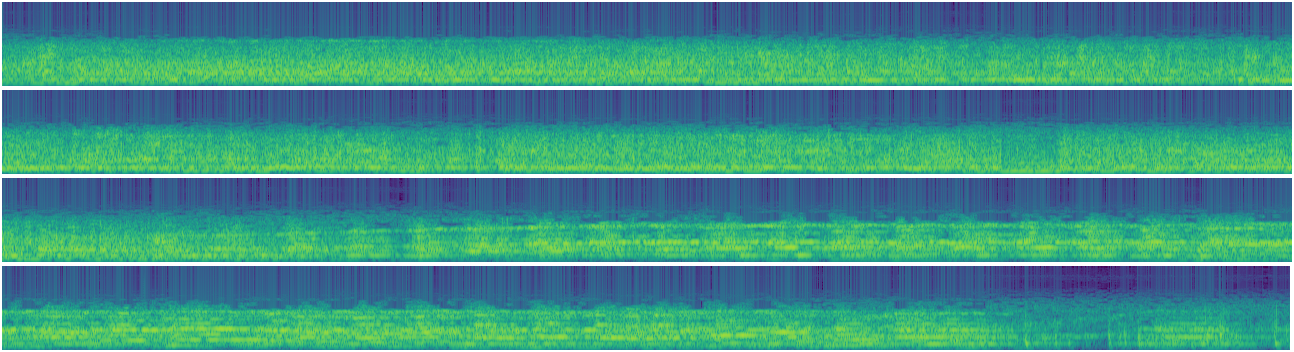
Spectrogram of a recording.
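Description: A runaway train crashing and wrecking: a loud, continuous roaring rumble, turning into shrill, wavering metallic screeching tones over the rumble in the second half. No one speaks.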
